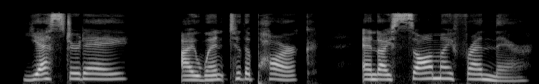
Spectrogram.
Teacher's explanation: The pause after yesterday and park gives the sentence a nice flow.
